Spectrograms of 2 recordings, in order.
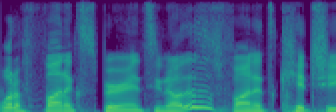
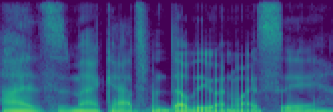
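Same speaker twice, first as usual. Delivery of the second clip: faked seductive announcer voice; 10 semitones lower than usual. Discussing whether an NPR reporter has a sexy voice, introduce yourself in Matt Katz's sexy radio voice. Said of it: "sexy uh, radio voice?".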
